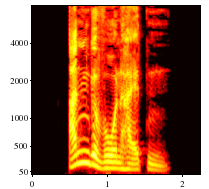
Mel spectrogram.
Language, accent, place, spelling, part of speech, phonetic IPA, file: German, Germany, Berlin, Angewohnheiten, noun, [ˈanɡəˌvoːnhaɪ̯tn̩], De-Angewohnheiten.ogg
- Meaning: plural of Angewohnheit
